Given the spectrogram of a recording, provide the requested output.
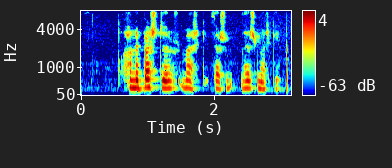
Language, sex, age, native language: Icelandic, male, 10, Icelandic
